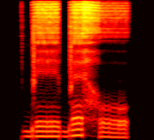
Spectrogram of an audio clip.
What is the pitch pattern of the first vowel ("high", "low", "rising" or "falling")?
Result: low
